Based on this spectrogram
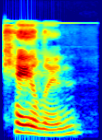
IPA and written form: kəˈli:n (Călin)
